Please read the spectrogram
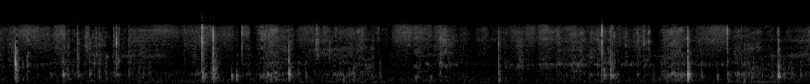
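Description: Heavy cardstock being folded along its score lines and burnished flat: soft papery rubbing with scattered light taps and clicks.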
